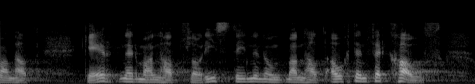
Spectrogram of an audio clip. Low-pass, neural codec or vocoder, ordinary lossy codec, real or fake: 7.2 kHz; none; none; real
